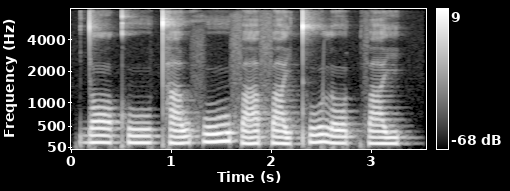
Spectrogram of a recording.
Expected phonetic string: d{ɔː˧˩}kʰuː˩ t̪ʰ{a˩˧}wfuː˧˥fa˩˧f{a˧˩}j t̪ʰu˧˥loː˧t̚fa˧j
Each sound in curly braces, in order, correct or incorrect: correct, correct, correct

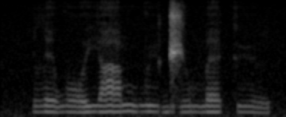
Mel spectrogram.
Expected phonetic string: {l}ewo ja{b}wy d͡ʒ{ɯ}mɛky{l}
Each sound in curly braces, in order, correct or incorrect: correct, incorrect, correct, correct

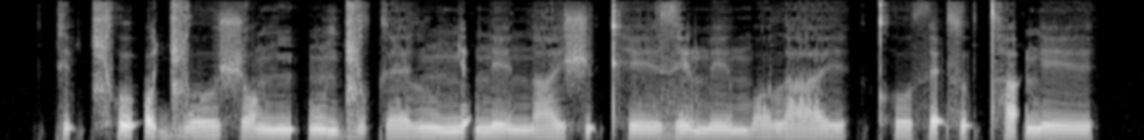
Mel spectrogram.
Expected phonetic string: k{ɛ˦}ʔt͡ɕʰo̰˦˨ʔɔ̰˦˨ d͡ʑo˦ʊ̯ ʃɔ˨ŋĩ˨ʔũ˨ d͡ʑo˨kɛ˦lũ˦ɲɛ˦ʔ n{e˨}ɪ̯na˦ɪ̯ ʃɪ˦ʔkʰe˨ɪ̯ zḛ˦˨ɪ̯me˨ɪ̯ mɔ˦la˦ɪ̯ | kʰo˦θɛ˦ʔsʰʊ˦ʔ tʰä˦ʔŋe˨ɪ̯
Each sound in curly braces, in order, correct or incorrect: incorrect, correct

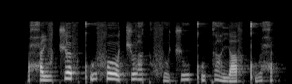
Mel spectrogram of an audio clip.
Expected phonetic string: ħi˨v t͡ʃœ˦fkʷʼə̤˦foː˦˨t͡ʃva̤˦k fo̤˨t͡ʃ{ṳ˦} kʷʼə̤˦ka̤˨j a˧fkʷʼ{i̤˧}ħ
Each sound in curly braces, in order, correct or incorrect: correct, correct

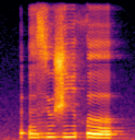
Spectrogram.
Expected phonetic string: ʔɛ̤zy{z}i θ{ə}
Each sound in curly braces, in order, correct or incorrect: incorrect, correct

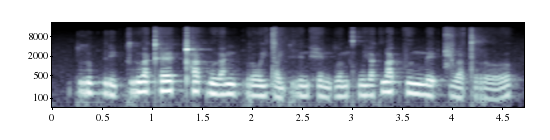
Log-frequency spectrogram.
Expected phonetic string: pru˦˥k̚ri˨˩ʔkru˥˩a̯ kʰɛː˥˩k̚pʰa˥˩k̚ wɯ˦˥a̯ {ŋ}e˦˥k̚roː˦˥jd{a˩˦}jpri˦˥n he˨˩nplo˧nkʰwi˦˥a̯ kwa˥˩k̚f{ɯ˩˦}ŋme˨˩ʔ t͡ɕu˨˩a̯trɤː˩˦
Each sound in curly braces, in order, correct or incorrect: correct, correct, incorrect

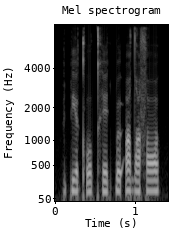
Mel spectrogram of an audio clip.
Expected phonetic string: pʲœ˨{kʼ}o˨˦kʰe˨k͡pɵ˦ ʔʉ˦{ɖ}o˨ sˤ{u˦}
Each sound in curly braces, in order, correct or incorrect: correct, incorrect, incorrect

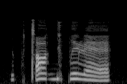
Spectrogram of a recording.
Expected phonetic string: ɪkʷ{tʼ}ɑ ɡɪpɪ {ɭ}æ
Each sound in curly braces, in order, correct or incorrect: correct, correct

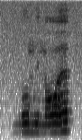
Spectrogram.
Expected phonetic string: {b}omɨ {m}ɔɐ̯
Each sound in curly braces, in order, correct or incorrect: correct, incorrect

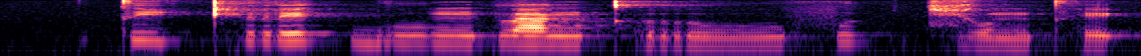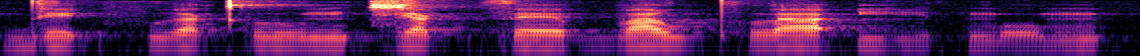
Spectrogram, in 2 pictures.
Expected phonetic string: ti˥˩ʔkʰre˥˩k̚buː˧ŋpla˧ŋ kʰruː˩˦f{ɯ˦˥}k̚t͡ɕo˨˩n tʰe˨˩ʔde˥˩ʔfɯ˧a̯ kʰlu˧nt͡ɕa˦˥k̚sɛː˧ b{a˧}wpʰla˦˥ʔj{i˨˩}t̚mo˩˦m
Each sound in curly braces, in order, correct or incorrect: correct, incorrect, incorrect

